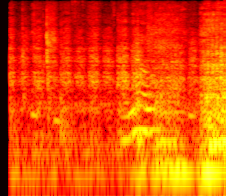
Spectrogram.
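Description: Muzzled Rottweiler panting in quick breaths, with a short spoken word near the end.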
